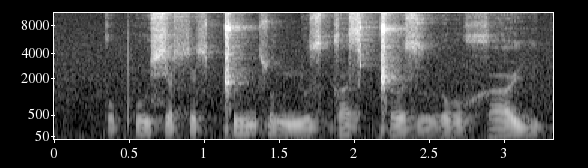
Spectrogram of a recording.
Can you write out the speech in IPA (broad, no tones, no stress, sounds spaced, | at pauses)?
k o pʰ u ɕ ɐ ɬ i ɬ ǁ ʉ n ɬ u n ɲ u z ɡ ɐ z ǁ ɵ z lː o x ɐ j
